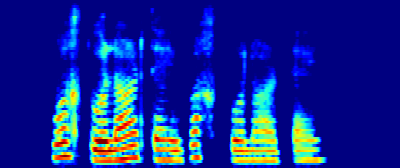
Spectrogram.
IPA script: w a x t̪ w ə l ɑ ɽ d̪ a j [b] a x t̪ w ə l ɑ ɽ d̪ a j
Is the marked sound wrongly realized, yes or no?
yes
